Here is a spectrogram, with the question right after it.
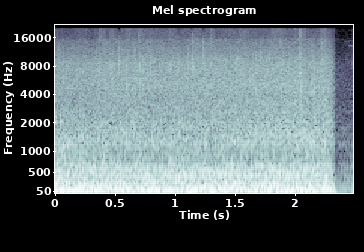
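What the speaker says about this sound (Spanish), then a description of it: "Guayaquil empezó y termina la semana con fuertes lluvias y caída de rayos" Heavy rain pours over Guayaquil during a storm, a loud, dense, continuous roar of water that cuts off abruptly near the end.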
